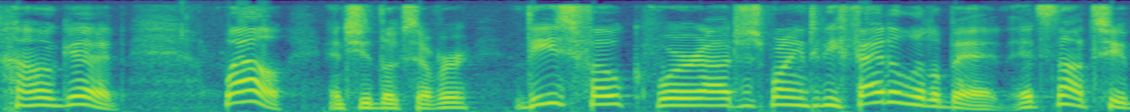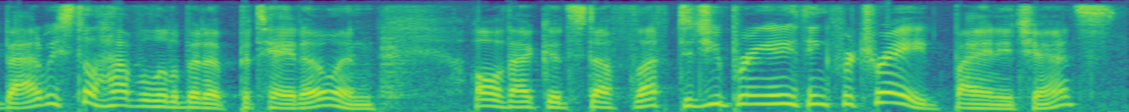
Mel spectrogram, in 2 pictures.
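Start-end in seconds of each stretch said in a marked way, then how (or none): 0.1-1.5 higher-pitched, relieved cook. Acted. Cook hears they are not one of them, high relief. 2.6-11.2 higher-pitched, lively cook voice; chatty cook character. Acted. Cook asks visitors for trade, high and chatty.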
